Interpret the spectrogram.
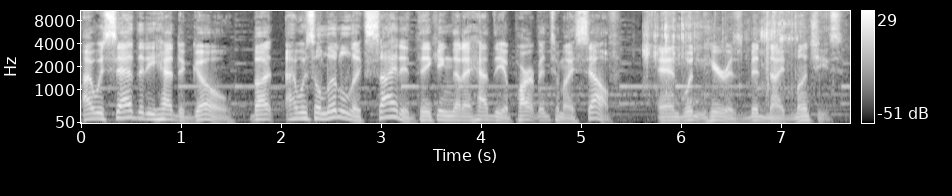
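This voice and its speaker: Lowish guy voice telling a scary first-person story, scripted, music clearly playing behind. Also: lively intonation, moderate pace. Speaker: narrator. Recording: music under the voice. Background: clearly audible music.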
